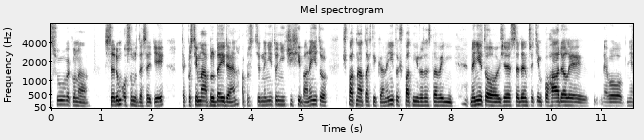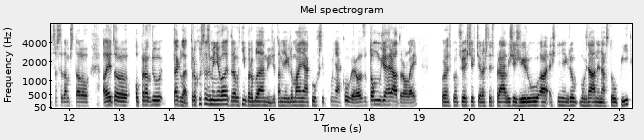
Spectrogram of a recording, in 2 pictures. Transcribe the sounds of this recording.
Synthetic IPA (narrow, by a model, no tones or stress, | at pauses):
sujako̞na | sɛdumʔo̞sumzdɛsɛcɪ | t̪ak̚pɾo̞scɛmaːbl̩bɛjdɛnapɾo̞scʲɛnɛɲɪt̪o̞ɲɪt͡ʃiːxɪbanɛɲɪt̪o̞ | ʃpat̪naːt̪ak̚t̪ɪkanɛɲɪt̪o̞ʃpat̪niːɾo̞zɛst̪avɛɲiːnɛɲɪt̪o̞ʒɛsɛdɛnpr̥ɛt̪̚cɪmpo̞ɦaːdalɪnɛbo̞ɲɛt͡sosɛt̪amst̪alo̞ʔalɛjɛt̪o̞ʔopɾavdu | t̪aɡɦlɛt̪ɾoxusɛzmɪɲo̞valɪzd̪ɾavo̞t̪ɲiːpɾo̞blɛːmɪʒɛt̪amɲɛɡdo̞maːɲeako̞wxr̥ɪp̚kuɲeako̞wvɪɾoːzut̪o̞muːʒɛɦɾaːt̪ɾo̞lɪ | konɛt͡sko̞nt͡suːjɛʃcɛft͡ʃɛɾaʃlɪspɾaːvɪʒɛʒɪɾuːaʔɛ̰ʃcɛɲɛɡdo̞mo̞ʒnaːnɛnast̪o̞wpiː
